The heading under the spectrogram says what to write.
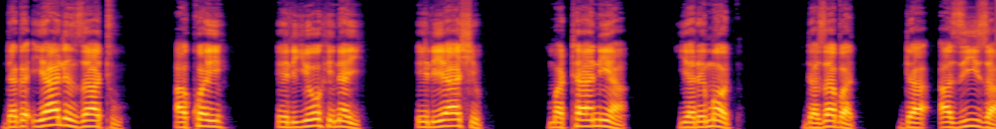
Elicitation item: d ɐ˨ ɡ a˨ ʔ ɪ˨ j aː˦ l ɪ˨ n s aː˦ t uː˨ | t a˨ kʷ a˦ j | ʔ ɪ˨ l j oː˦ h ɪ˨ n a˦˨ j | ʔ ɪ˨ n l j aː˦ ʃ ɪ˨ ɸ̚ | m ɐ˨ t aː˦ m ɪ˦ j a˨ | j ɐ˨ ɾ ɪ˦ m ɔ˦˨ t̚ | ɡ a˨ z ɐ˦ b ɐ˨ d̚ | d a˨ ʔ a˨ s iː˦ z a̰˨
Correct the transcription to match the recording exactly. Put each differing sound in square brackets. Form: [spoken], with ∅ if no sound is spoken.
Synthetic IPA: d ɐ˨ ɡ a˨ ʔ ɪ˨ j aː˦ l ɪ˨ n [z] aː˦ t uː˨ | [ʔ] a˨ kʷ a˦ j | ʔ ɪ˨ l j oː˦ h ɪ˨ n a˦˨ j | ʔ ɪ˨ [∅] l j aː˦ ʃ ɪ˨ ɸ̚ | m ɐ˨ t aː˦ [n] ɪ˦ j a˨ | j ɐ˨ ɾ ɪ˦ m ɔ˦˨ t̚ | [d] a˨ z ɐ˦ b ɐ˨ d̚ | d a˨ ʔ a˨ [z] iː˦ z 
